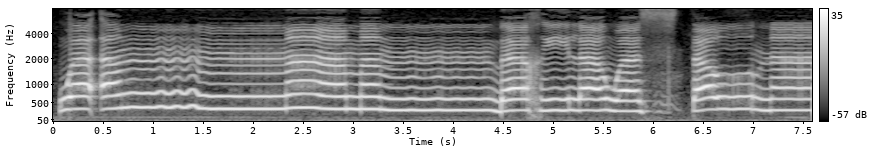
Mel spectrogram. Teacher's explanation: Wa amma di sana ada gunnah musyaddadah karena ada mim yang bertasydid. Cara bacanya berdengung. Wa sampai kerasa ke hidung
